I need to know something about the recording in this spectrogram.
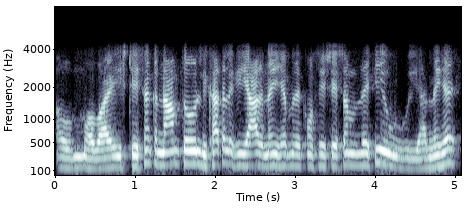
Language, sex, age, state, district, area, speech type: Hindi, male, 60+, Uttar Pradesh, Ghazipur, rural, conversation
